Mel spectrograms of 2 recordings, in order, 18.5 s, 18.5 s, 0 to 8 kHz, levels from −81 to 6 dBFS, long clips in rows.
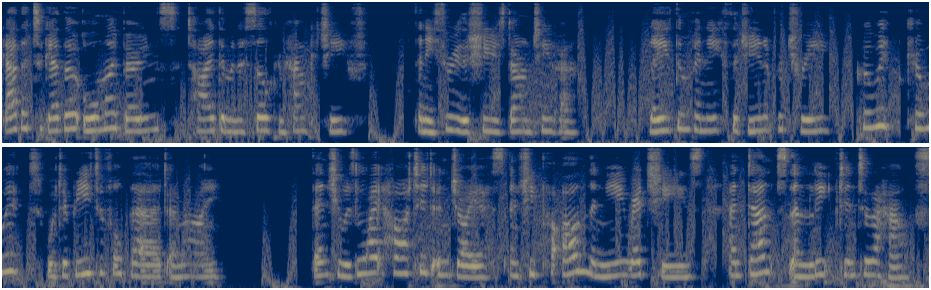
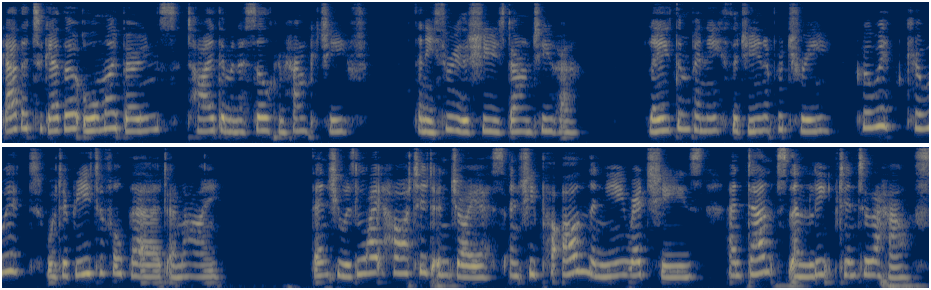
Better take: second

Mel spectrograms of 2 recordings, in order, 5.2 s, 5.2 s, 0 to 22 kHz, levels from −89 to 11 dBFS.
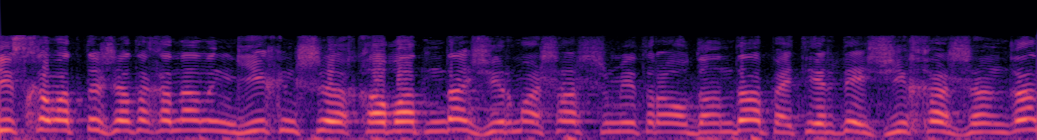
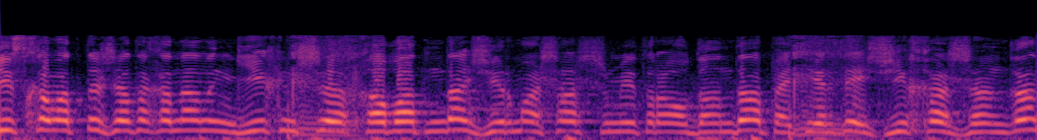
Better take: first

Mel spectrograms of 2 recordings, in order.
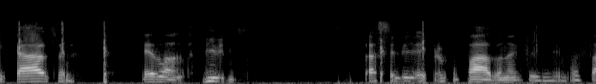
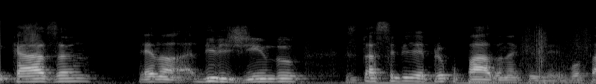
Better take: second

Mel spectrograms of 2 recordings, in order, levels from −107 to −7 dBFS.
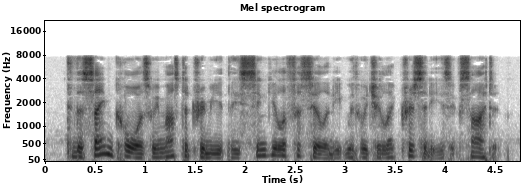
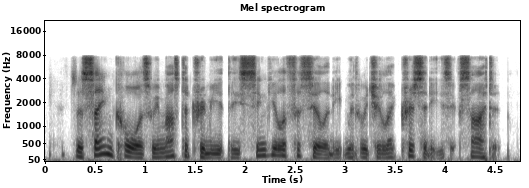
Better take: first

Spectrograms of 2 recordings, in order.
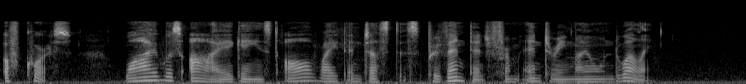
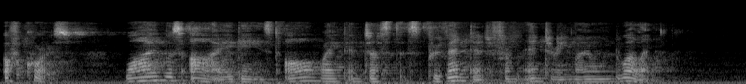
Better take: first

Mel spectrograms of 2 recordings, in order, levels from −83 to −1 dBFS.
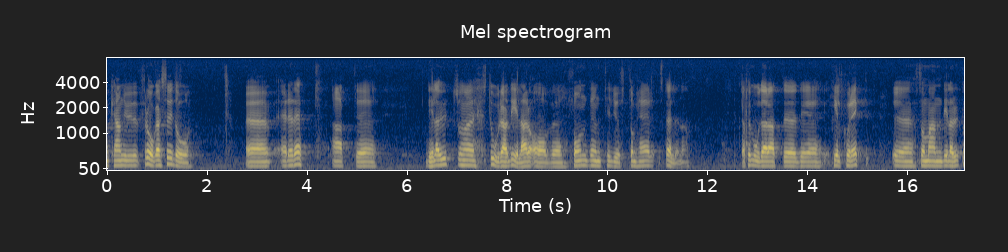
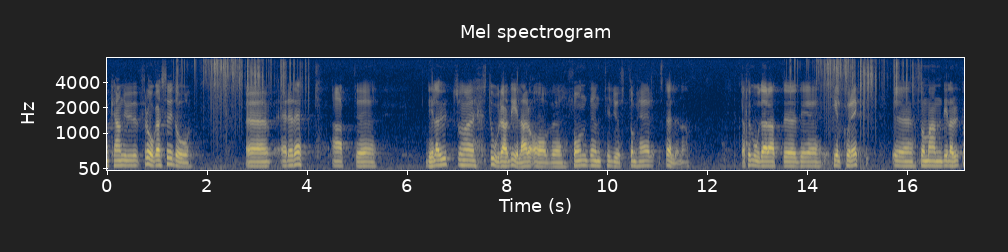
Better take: first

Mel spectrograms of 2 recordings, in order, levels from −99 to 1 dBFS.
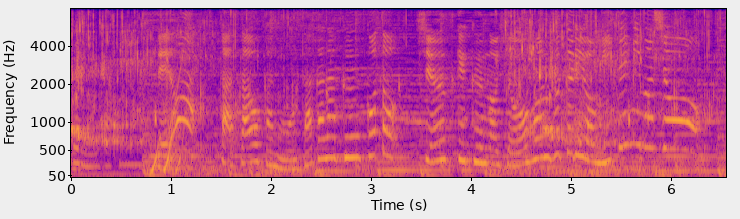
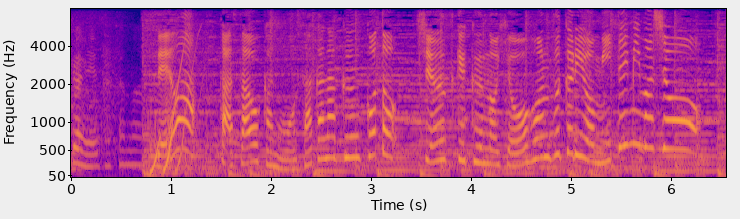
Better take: second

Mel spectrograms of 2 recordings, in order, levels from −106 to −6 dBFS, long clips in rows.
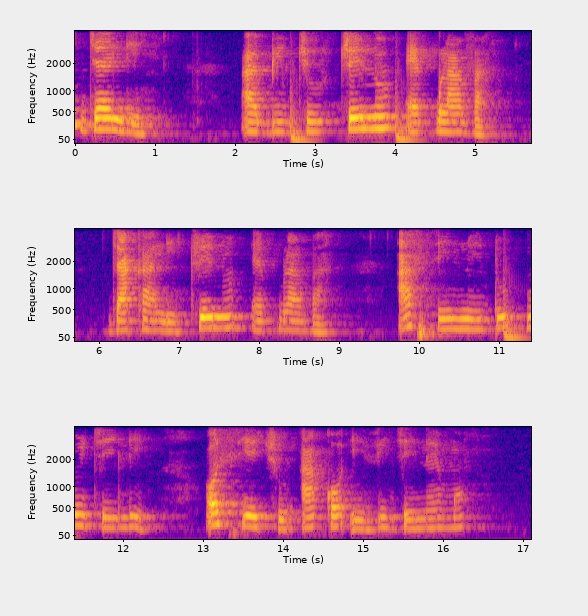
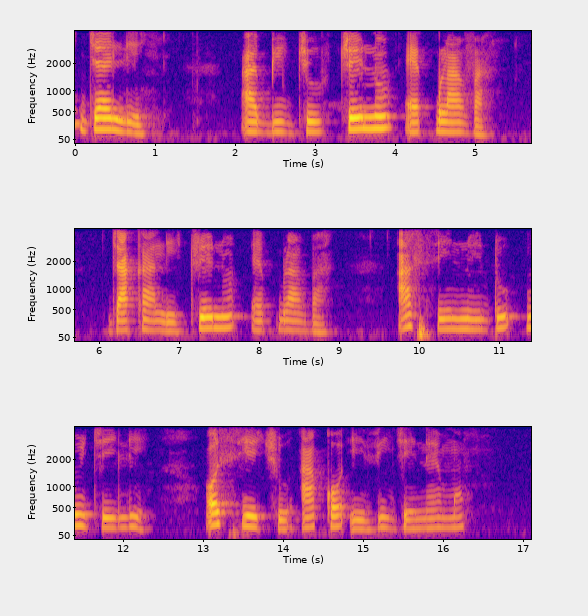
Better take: second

